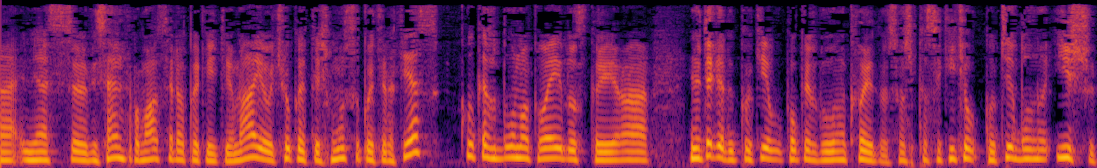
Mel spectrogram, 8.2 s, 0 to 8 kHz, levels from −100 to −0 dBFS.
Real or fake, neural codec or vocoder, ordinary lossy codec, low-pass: fake; codec, 44.1 kHz, 1.7 kbps, Pupu-Codec; MP3, 32 kbps; 7.2 kHz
